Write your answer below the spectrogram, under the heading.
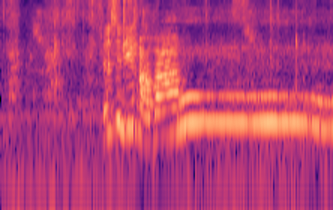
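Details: Pet Alaskan Malamute Luoluo howls after its owner dons a frightening mask: a short rising, wavering yelp-like onset gives way to a long, steady, flat howl held to the end, with voices just before.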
